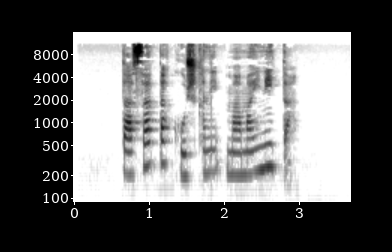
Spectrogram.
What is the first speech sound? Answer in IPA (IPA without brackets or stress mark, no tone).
t̪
